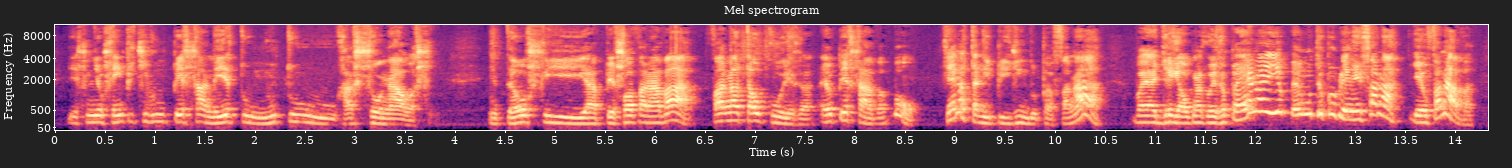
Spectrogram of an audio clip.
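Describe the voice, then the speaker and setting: Full of lively intonation, a man speaks in a high pitch. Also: moderate pace. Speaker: youtuber and teacher. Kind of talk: personal vlog testimony.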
